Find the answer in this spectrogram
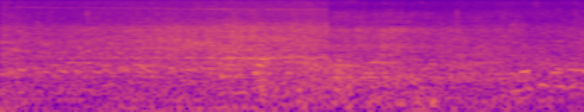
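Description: Outdoor roadside ambience: a steady rush of traffic noise with faint distant voices, starting abruptly as the music cuts off.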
